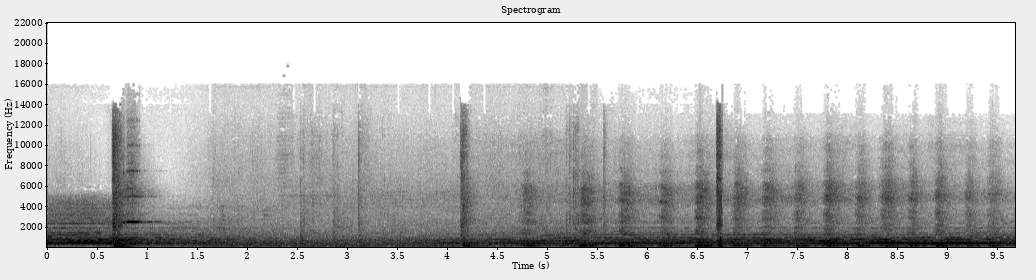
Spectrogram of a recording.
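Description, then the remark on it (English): A train travelling to Leningrad rolls along with a steady mechanical rumble and clacking, while a loud, sustained horn sounds over it, with sharp metallic clanks punctuating the motion. “The student arrives in the Leningrad train station.”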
